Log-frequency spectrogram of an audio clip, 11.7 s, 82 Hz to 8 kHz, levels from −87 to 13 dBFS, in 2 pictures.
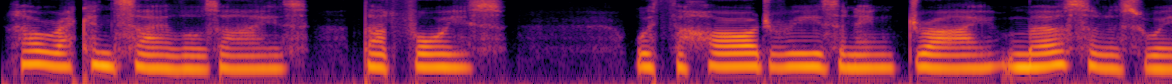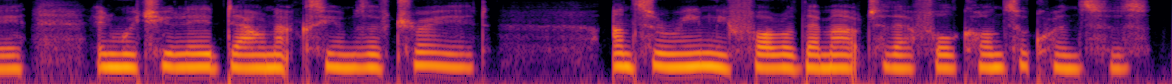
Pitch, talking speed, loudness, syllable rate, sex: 210 Hz, 155 wpm, -17 LUFS, 5.0 syllables/s, female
